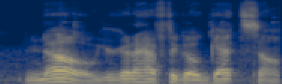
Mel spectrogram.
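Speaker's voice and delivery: mock, low, most pissed-off voice possible. Retelling her reply to the professor asking for paper towels, mock pissed-off voice. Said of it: "in like the most like pissed off voice".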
